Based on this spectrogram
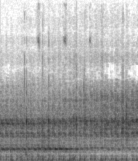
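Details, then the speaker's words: Jet ski restarted on the water after trouble, three or four miles from the dock: a harsh, uneven clattering beat with ragged firing instead of a smooth buzz, running rough; owner fears the engine is killed, cause unconfirmed. "it started to get me back in the shore oh no that is not good"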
